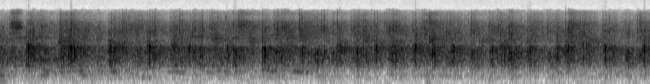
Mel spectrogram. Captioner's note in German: Beifall bei der SPD - Zurufe von der CDU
